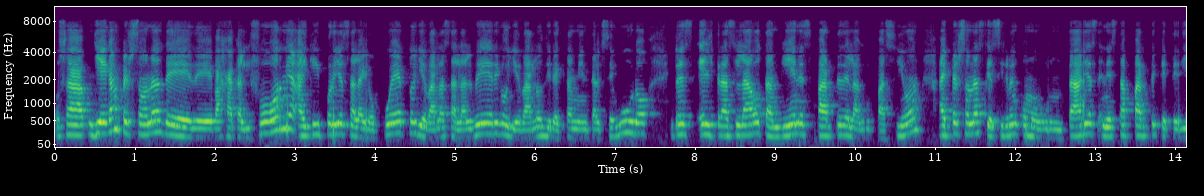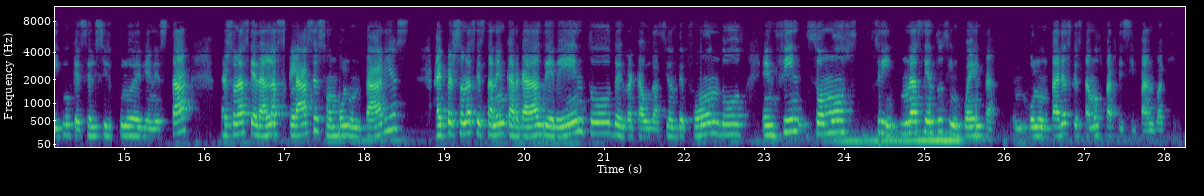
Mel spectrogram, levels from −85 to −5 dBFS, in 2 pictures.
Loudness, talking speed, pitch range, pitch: -26 LUFS, 165 wpm, 170-220 Hz, 195 Hz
